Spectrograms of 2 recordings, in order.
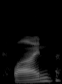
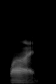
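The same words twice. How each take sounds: First: A final B sound is pronounced. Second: The final B is silent. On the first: The speaker calls it wrong. "It is not climb" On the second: The speaker calls it right. "Climb is a silent B"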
